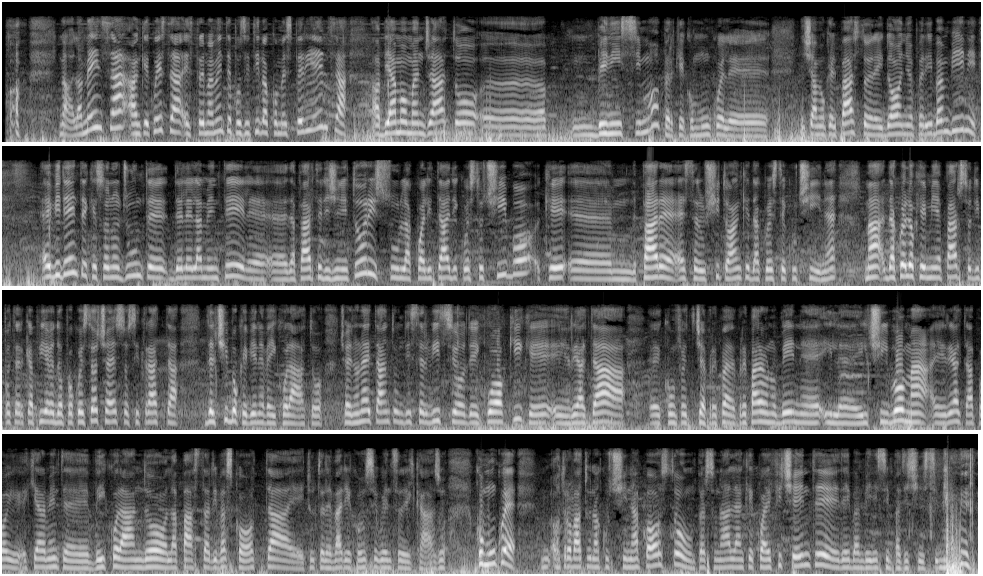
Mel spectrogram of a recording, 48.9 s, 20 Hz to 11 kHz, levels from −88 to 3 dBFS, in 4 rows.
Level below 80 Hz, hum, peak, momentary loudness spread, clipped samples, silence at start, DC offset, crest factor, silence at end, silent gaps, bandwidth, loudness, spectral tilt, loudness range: -28 dBFS; none; 0 dBFS; 9 LU; under 0.1%; 0.05 s; under 0.1%; 16 dB; 0 s; none; 8 kHz; -16 LUFS; -5 dB/octave; 2 LU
